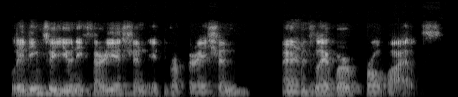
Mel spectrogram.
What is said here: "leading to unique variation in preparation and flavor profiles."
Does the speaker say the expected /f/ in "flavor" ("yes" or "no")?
yes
